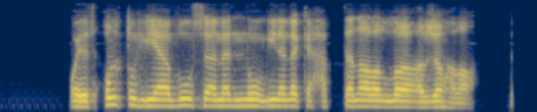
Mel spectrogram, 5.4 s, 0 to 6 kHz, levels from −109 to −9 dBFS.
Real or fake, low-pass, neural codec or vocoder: fake; 5.4 kHz; codec, 16 kHz, 0.5 kbps, FunCodec, trained on LibriTTS, 25 frames a second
